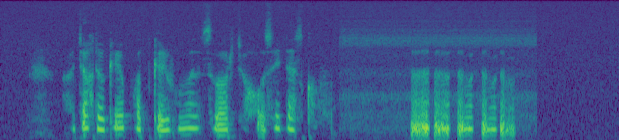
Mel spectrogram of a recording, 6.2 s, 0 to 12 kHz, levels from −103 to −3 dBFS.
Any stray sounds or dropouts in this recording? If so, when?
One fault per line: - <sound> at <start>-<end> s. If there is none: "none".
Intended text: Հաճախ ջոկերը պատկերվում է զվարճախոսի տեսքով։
- laugh at 4.1-5.2 s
